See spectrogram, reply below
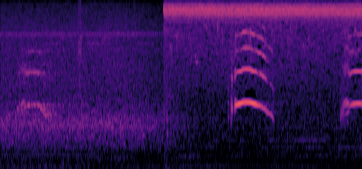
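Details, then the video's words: Florida limpkin, known for screaming calls especially from breeding males, giving a faint early cry and then a clear arched wail near three seconds, followed by another starting at the end, while a thin high steady tone runs through the second half. "Limpkin The Calls and Sounds of Florida's Loudest Bird"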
